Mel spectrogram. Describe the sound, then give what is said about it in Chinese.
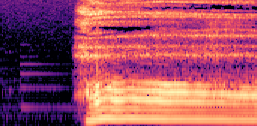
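A human voice imitates the low roar of Allen, a crocodile in a story: after a brief quiet moment, one loud, sustained, steady moaning tone begins and holds for over a second. “艾伦大吼着，发出低沉的声音”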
